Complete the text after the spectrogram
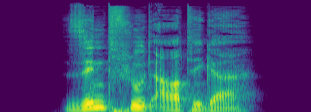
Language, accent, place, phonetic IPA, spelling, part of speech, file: German, Germany, Berlin, [ˈzɪntfluːtˌʔaːɐ̯tɪɡɐ], sintflutartiger, adjective, De-sintflutartiger.ogg
- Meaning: inflection of sintflutartig: 1. strong/mixed nominative masculine singular 2. strong genitive/dative feminine singular 3. strong genitive plural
